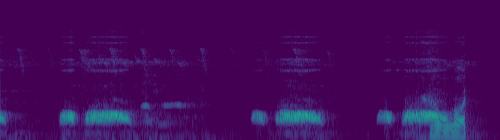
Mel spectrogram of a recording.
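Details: Spotted dove (cu gáy) in a breeder's aviary holding male and female birds, one bred pink, gives three low, mellow coos, each a short note then a longer drawn-out one, about every one and a half seconds; "thổ đồng" voice type.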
